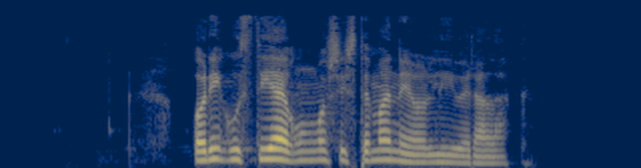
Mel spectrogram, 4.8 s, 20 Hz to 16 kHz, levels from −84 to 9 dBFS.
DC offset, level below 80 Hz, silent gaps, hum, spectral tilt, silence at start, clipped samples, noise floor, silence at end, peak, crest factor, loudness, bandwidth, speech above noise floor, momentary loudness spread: under 0.1%; -64 dBFS; none; none; -6 dB/octave; 1.45 s; under 0.1%; under -90 dBFS; 1 s; -2 dBFS; 22 dB; -21 LUFS; 11.5 kHz; over 69 dB; 14 LU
